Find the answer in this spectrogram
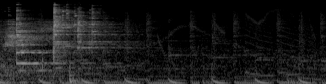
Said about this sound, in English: Glass shattering sound effect. What's that? The glass shattering effect. Yeah, that probably would have been equally as appropriate.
